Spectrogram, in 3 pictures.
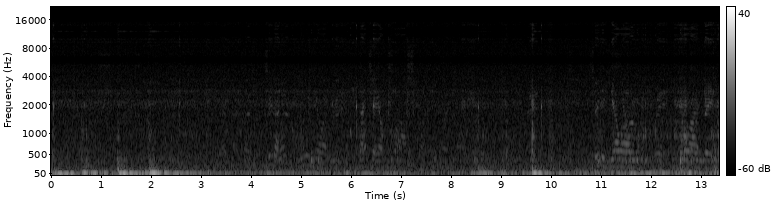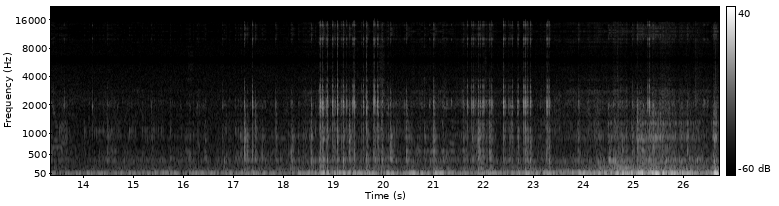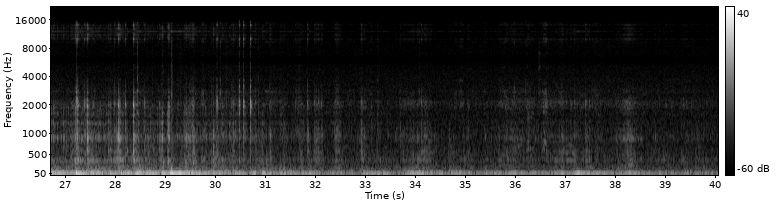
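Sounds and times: wind rumbling on microphone: 0.0 - 40.0
crew noise: 11.7 - 39.5.

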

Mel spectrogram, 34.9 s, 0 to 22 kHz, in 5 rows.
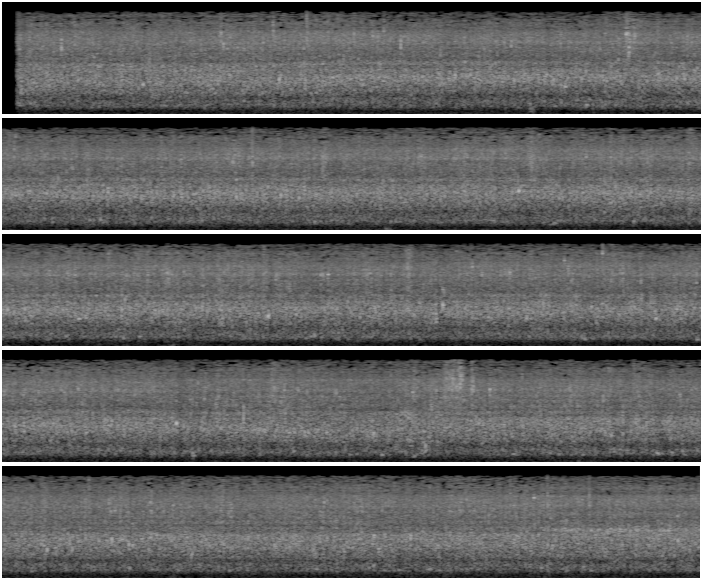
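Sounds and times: stream rushing over rocks: 0.2 - 34.9.

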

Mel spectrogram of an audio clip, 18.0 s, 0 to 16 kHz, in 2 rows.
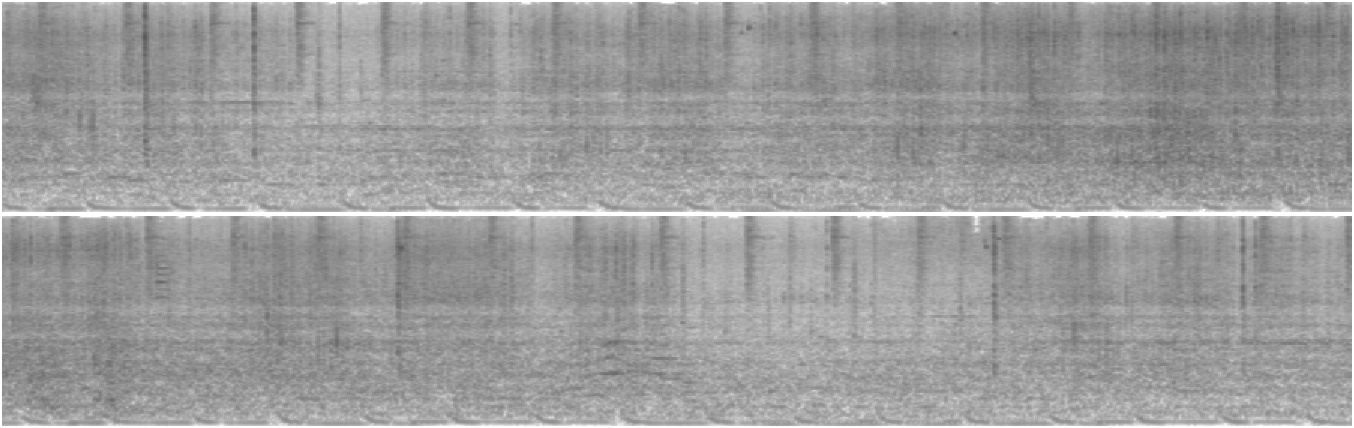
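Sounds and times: toy car electric motor and gears: 0.0 - 18.0.

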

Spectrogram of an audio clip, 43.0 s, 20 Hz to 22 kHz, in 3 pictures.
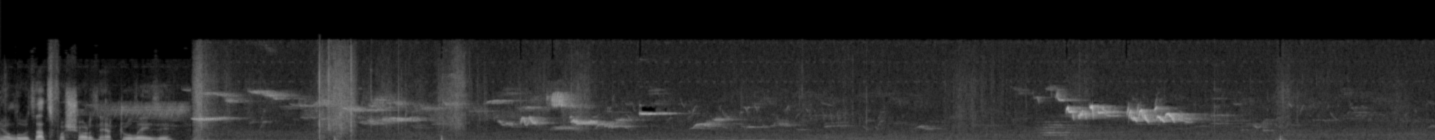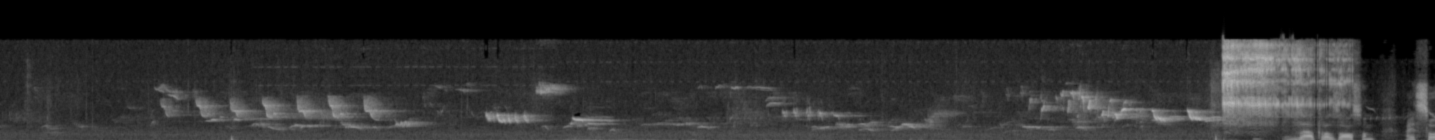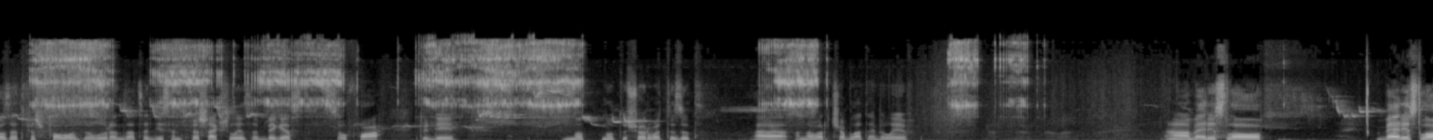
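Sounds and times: small birds chirping: 0.7 - 43.0
faint clicks: 29.0 - 34.6, 38.2 - 39.2.

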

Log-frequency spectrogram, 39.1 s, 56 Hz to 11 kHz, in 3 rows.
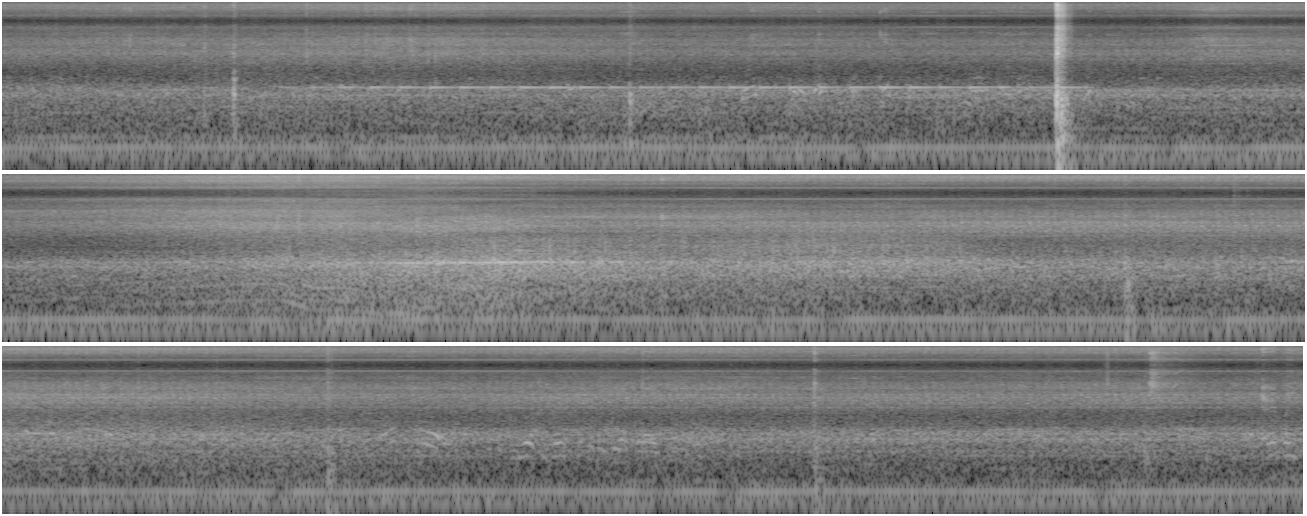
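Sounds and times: car engine idling: 0.0 - 39.0.

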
